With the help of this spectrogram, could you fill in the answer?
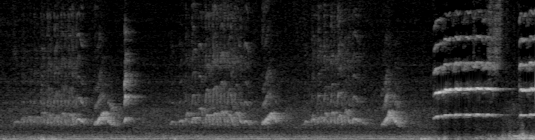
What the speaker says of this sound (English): Our parrot is in a good mood today.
